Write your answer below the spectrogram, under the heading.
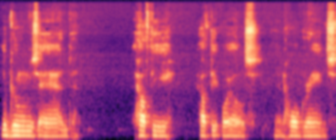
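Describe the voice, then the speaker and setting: The speaker has an American accent and a very slow pace. Long, frequent pauses break up the speech. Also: man. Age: 60s. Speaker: health and wellness show host. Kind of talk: solo talk show monologue. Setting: live stream.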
